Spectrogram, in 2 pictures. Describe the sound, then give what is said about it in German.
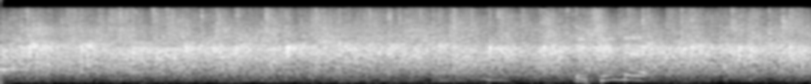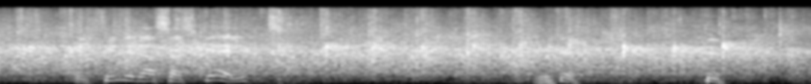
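Steady applause from an audience, a dense crackle of many hands clapping throughout, while a voice speaks briefly over it in short phrases. “Ich kriege hier das Ohr und er kriegt den Applaus.”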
